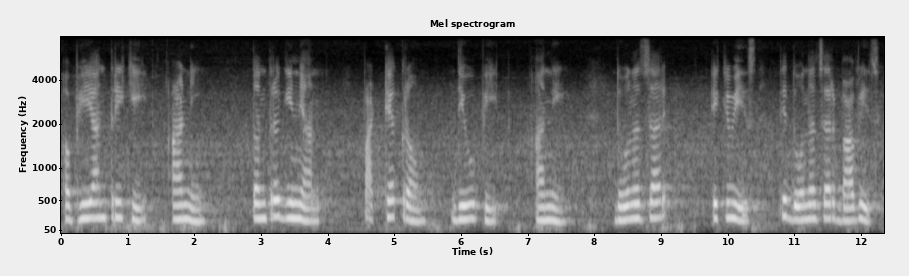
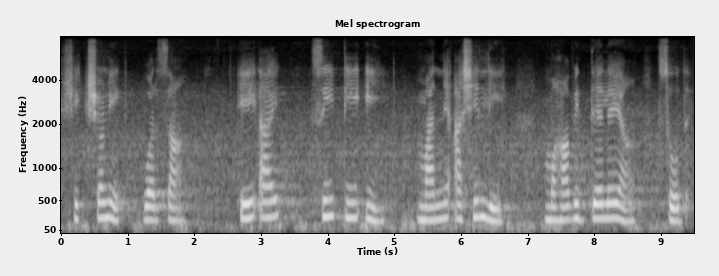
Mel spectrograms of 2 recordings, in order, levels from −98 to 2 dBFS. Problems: background sounds at intervals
